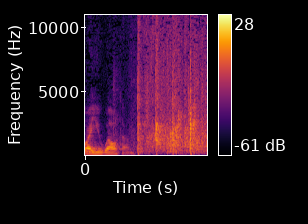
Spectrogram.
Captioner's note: applause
